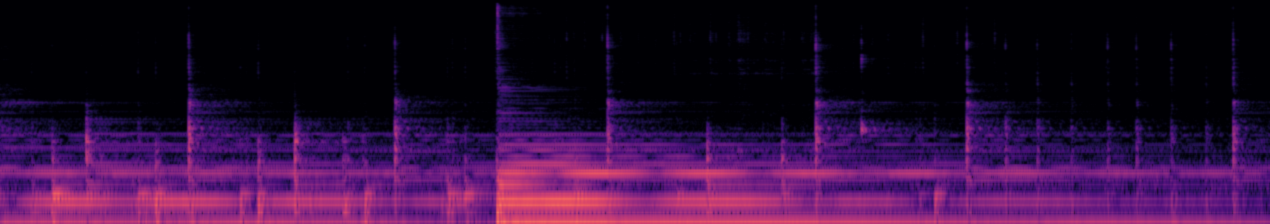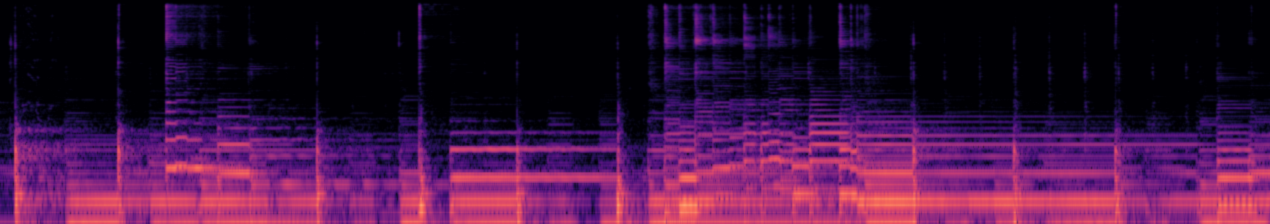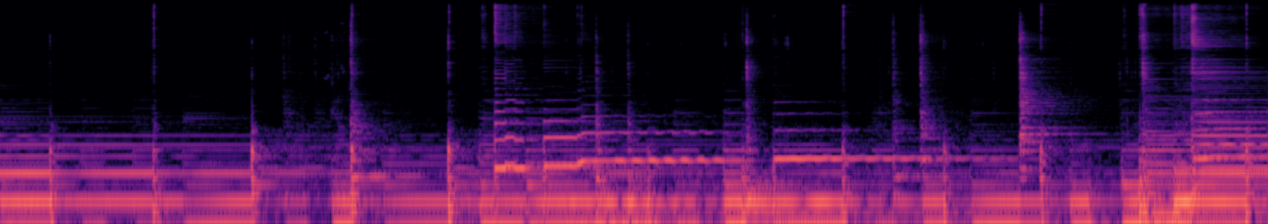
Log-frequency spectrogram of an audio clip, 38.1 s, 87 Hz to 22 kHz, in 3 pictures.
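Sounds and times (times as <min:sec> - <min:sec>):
plucked guitar notes: 0:00.0 - 0:38.0.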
